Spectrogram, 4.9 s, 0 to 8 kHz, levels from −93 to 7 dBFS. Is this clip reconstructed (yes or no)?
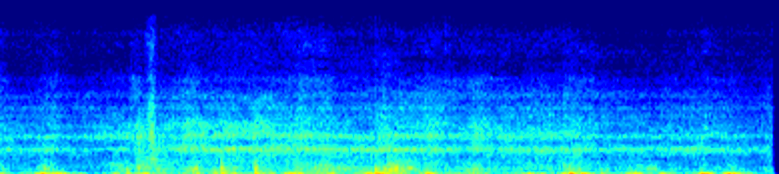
yes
